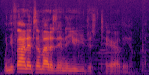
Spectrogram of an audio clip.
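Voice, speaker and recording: A man's voice: medium pitch, sing-song, fairly quick. A man who sings and plays blues guitar, talking in an interview in an emphatic, colloquial, demonstrative way. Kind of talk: casual interview.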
